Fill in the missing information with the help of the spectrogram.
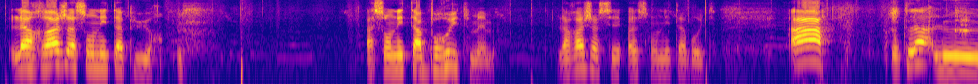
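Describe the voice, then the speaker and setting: Playful woman gaming commentator. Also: medium pitch. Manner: playful, rambling, bursts of frustrated shouting. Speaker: gaming video creator. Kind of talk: casual Minecraft gameplay commentary.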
